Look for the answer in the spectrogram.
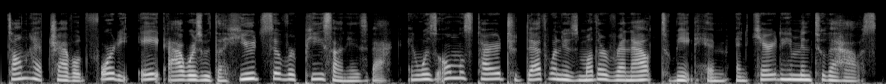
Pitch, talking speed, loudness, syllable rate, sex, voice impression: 210 Hz, 230 wpm, -17 LUFS, 5.3 syllables/s, female, feminine, adult-like, soft, fluent, raspy, slightly cute, calm, friendly, reassuring, elegant, kind, modest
